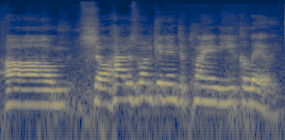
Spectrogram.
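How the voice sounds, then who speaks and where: A man's voice: high voice, steady tone, fairly quick, a bit bright, low-quality recording. A man interviewing a musician, asking short, hesitant questions full of fillers.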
